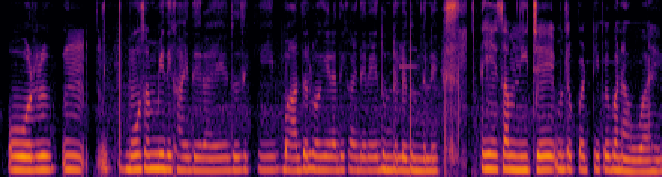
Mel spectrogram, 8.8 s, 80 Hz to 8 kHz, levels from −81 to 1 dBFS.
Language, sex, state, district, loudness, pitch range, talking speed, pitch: Hindi, female, Maharashtra, Dhule, -27 LUFS, 210-225 Hz, 185 wpm, 220 Hz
